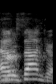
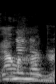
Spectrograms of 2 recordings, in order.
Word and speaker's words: Alejandra: How do you say okay, I was getting it wrong said too. It it's so wrong. Alejandra. Alexandra. No, I was doing it too. It's Alejandra.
